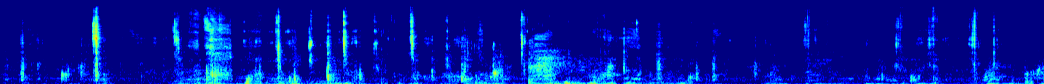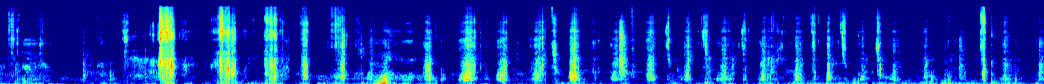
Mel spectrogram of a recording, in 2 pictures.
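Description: Close-miked biting and chewing of crunchy food, green mango and crisp fried pork skin, heard as many sharp crunches. A run of loud crunches comes about halfway through.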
